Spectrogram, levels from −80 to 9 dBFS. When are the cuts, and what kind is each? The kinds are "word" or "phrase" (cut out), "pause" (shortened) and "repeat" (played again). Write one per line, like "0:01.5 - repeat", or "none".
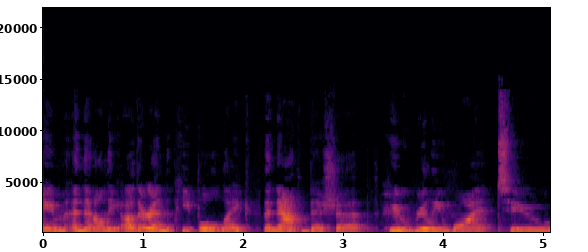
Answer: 0:01.3 - phrase
0:02.2 - pause
0:03.3 - pause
